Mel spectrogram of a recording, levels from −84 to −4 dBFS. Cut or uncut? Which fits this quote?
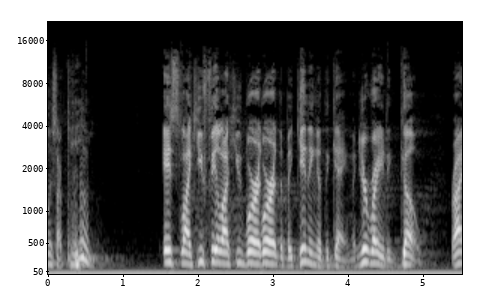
cut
